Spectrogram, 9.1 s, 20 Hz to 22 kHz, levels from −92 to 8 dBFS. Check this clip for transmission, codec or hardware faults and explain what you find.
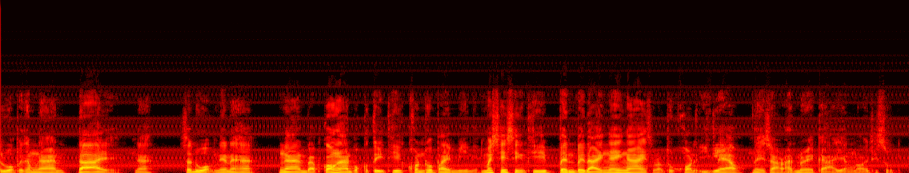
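One fault runs through the whole recording: timecode bleed. Linear timecode from a neighbouring track or cable has leaked into the speech path, adding a square-wave signal that flips between pitches around 1 and 2 kHz at roughly 25 frames per second, about 25 dB below the speech. It sounds like a constant chirping warble behind the talker. Unlike a steady whistle or mains hum, it has a busy, data-like rhythm tied to the 25 fps frame rate.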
